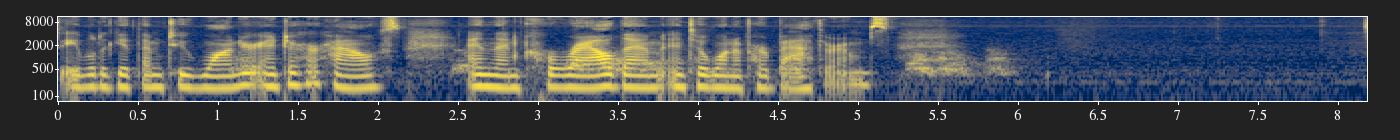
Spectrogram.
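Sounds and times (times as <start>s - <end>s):
speech: 0.0s - 5.6s
steady low hum: 0.0s - 8.1s
neighbor's dogs barking outside: 2.4s - 4.1s, 5.2s - 6.1s.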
